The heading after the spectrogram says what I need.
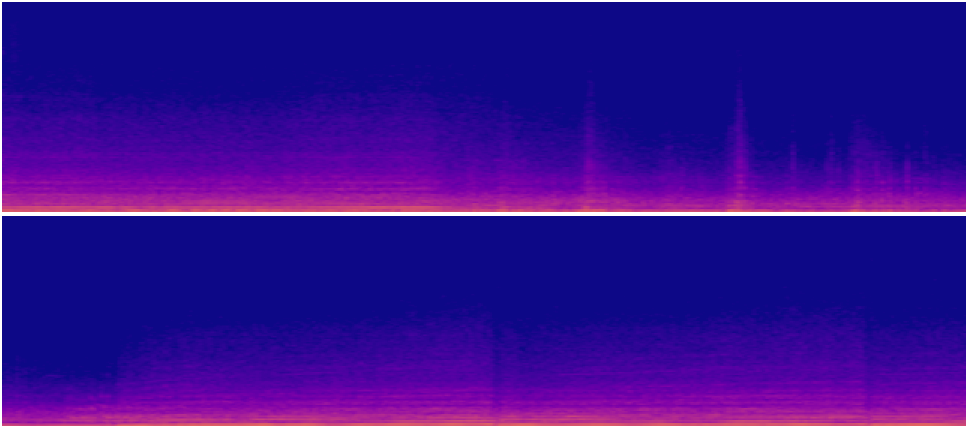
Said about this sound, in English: Good God above, this car is fast.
